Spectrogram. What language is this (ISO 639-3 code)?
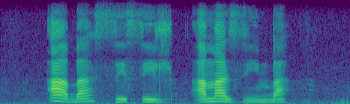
xho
